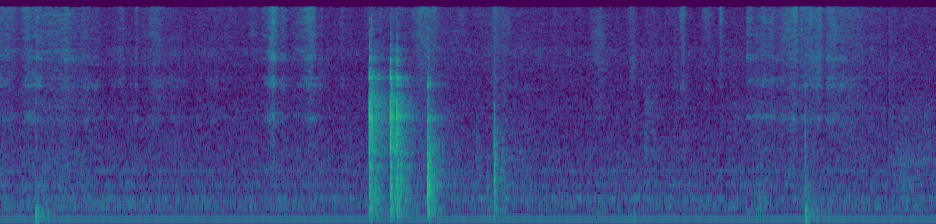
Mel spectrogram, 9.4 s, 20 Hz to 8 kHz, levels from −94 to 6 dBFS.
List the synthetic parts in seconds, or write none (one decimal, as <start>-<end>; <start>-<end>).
none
